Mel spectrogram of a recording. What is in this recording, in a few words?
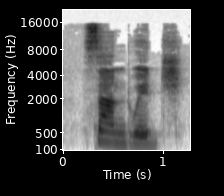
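"sandwich", British English; PictureDictionary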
